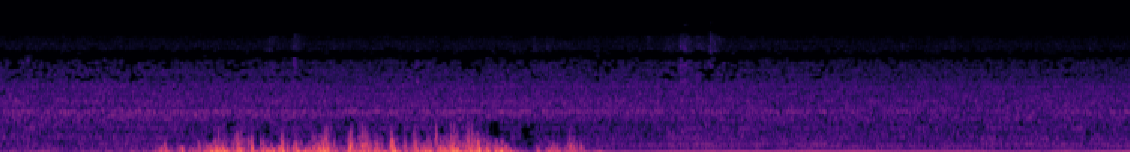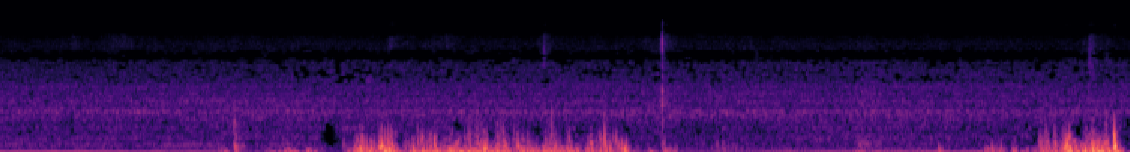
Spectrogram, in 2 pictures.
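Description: A steady mechanical hum, like a running fan, throughout. Two stretches of rough low rumbling, each about two seconds long, come in about a second in and again around the ninth second.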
